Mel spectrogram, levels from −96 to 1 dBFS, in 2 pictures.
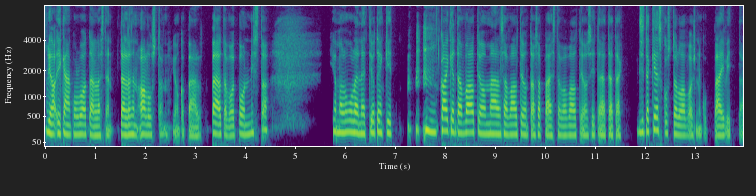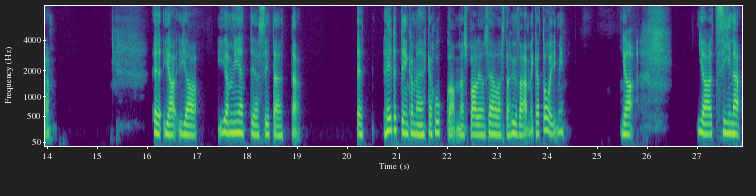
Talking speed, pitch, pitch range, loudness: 110 wpm, 175 Hz, 165-200 Hz, -17 LUFS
